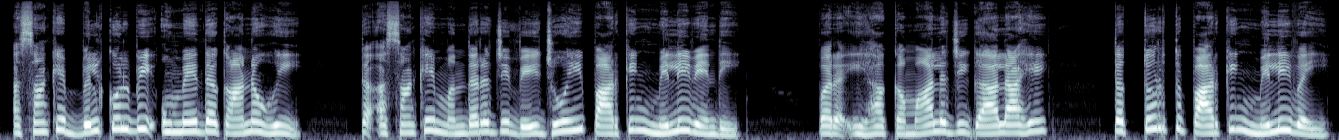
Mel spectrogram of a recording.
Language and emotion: Sindhi, surprised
